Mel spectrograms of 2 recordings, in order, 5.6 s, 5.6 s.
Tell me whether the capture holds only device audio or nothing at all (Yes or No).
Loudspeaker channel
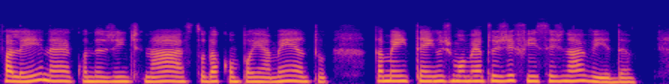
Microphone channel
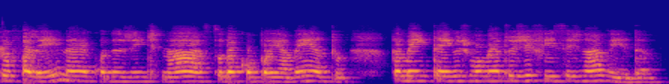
Yes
